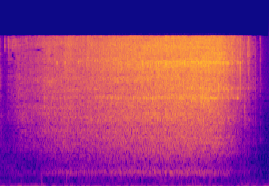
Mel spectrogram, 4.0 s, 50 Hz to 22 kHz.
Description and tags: RAIN STICK B 001
This sample pack contains samples of two different rain sticks being played in the usual manner as well as a few short incidental samples. The rain stick is considered to have been invented in Peru or Chile as a talisman to encourage rainfall however its use as an instrument is now widespread on the African continent as well. These two rainsticks were recorded by taping a Josephson C42 microphone to each end of the instrument's body. At the same time a Josephson C617 omni was placed about a foot away to fill out the center image, the idea being to create a very wide and close stereo image which is still fully mono-compatible. All preamps were NPNG with no additional processing. All sources were recorded into Pro Tools via Frontier Design Group converters and final edits were performed in Cool Edit Pro. NB: In some of the quieter samples the gain has been raised and a faulty fluorescent light is audible in the background.
instrument, ghanaian, rain, ghana, chilean, chile, weather, peru, rattle, percussion, shaker, peruvian, rainstick, stick, storm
